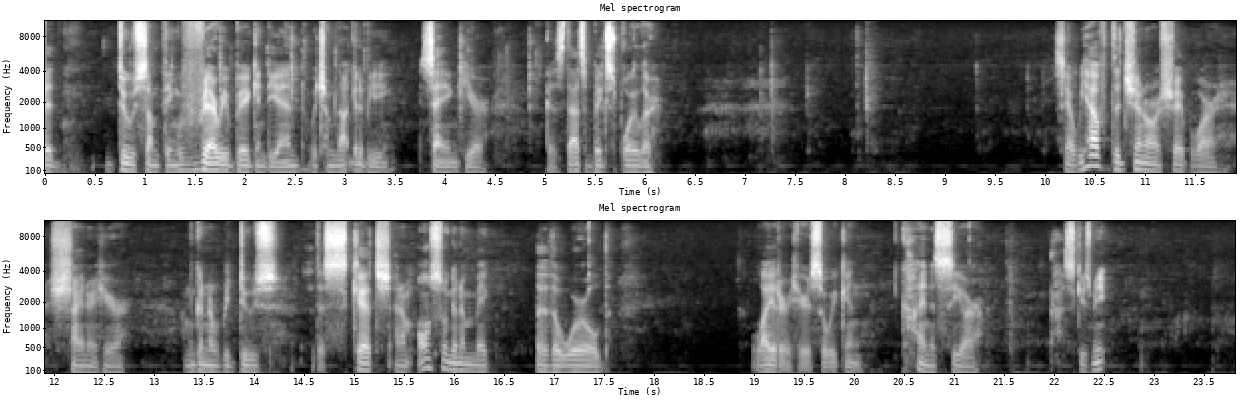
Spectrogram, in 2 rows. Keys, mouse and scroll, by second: 3.6 shift+middle click, 3.8 ctrl+middle click, 4.2 shift+middle click, 4.6 ctrl+middle click, 4.9 shift+middle click, 7.1 Tab, 9.9 ctrl+s, 10.2 Tab, 12.9 click, 13.8-15.4 drag, 17.1 click, 17.8 click, 18.7-20.1 drag, 22.6 click, 23.4 click.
